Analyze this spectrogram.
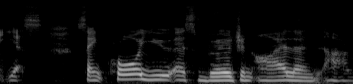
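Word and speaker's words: St. Croix: done Ronnie Catat I love that it is pronounced like Saint Croy. All right. Croy. St. Croy. Yes. St. Croy, US Virgin Island.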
